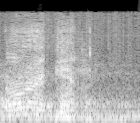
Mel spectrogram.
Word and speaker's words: Oregon: Will in Silverton, Oregon. Did you know, Mark, that you pronounce it Oregon, not Oregon?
